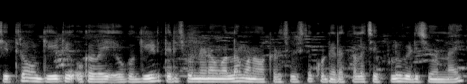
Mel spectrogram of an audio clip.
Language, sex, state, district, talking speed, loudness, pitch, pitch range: Telugu, male, Telangana, Mahabubabad, 205 wpm, -14 LUFS, 130 Hz, 120-135 Hz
